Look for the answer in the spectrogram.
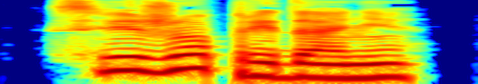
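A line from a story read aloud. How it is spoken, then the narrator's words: Sigh. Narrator (Russian): вздохнула мама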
